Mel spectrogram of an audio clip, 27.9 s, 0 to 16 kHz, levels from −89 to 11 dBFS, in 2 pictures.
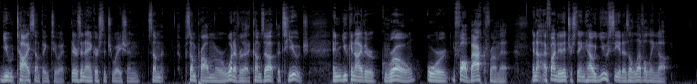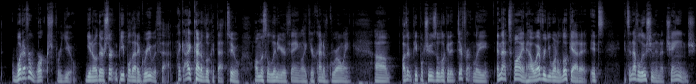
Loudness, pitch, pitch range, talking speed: -30 LUFS, 115 Hz, 100-125 Hz, 215 wpm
